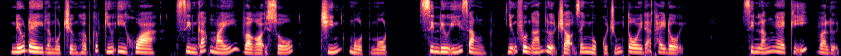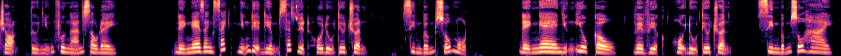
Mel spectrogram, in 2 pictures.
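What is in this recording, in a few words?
Vietnamese, female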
